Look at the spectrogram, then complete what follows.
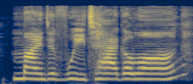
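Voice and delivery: high, slow cheerful request. A narrator's reading. Vampire clinging to the van door, cheerful. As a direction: draw it out sweetly, rising at the end. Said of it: "Lyra said cheerfully".

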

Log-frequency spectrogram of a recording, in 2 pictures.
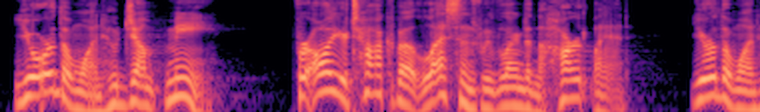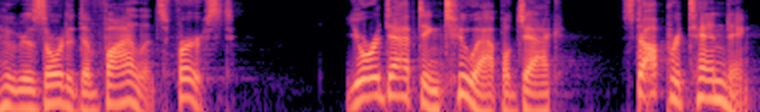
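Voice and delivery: loud, high-pitched indignation; angry accusation. A narrator's reading. Rainbow accusing Applejack of starting the fight, angry.

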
